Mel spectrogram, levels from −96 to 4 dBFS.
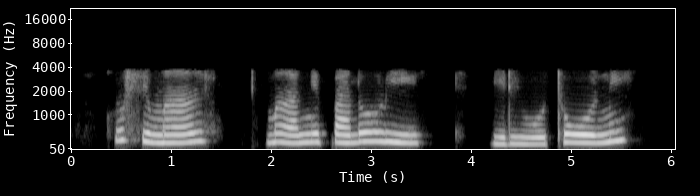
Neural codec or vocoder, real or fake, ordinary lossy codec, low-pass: codec, 24 kHz, 0.9 kbps, WavTokenizer, medium speech release version 2; fake; none; 3.6 kHz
